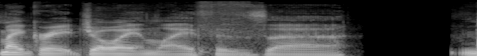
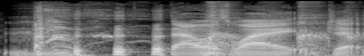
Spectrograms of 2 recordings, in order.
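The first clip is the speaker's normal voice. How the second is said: normal talking voice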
